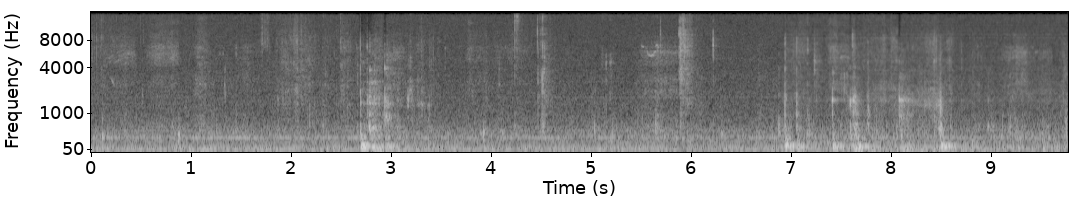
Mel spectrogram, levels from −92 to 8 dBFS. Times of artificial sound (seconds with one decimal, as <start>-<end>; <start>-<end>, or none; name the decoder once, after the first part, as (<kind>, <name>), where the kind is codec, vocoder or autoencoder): 6.9-9.8 (vocoder, Vocos)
